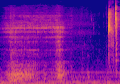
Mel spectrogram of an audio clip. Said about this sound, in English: Got to take a little sippy sip. Sippy sip. Yeah.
